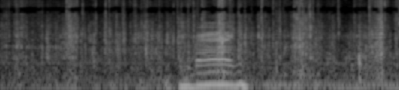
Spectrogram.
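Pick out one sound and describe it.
A plastic bag crinkles and rustles in a man's hands.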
